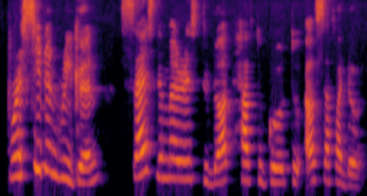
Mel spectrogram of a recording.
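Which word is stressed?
Reagan. The stress falls on the name Reagan.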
